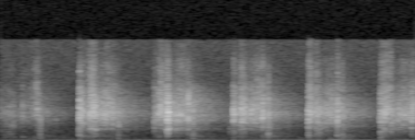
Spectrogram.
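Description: A deck of large divination cards being shuffled by hand: a quick series of soft swishes as cards slide past one another, about five in two seconds.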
